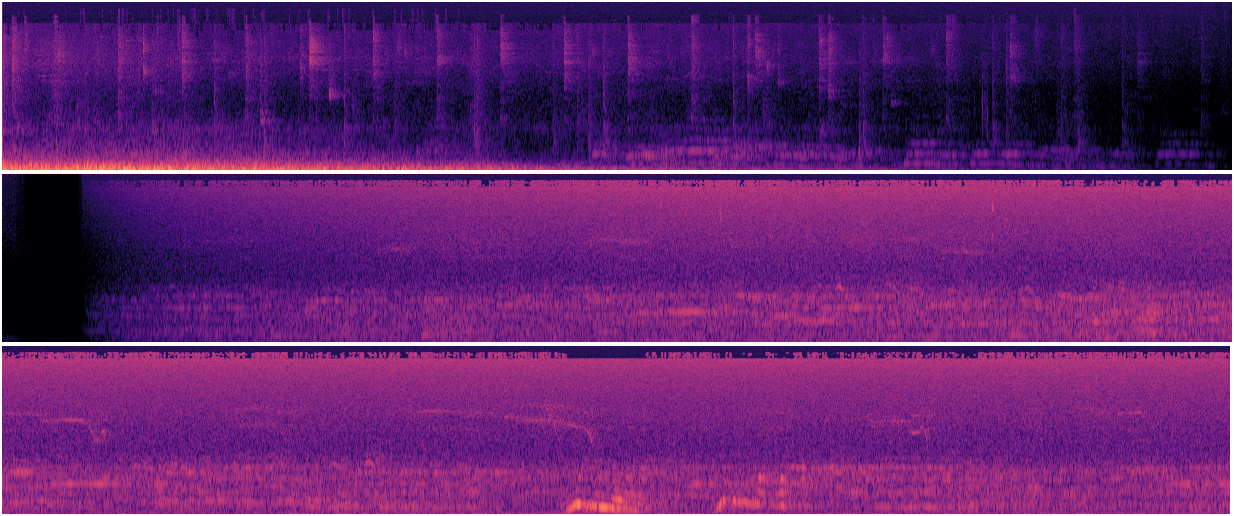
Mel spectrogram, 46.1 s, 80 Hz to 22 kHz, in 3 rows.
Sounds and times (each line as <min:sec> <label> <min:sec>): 0:00.0 Water dripping within the tunnel 0:14.2
0:37.7 Propaganda broadcast 0:41.8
